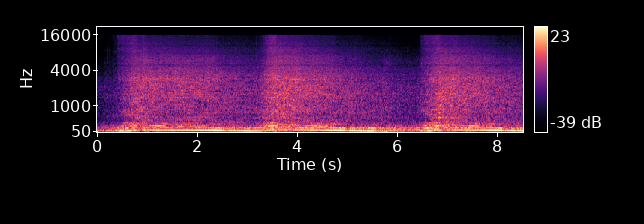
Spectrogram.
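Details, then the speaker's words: 2011 Chevy Silverado K2500HD with an L96 6.0L Gen 4 V8 at 163K miles, fully warm, oil pressure about 30 lb, fuel cut-off around 4,000 RPM: a smooth idle with two quick, clean rev blips and no knock or tick. The engine is healthy and responsive. "nice resp responsive gen 46 L we've got here"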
